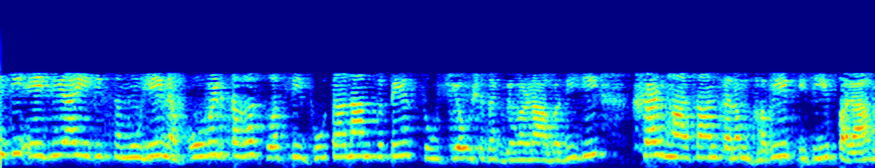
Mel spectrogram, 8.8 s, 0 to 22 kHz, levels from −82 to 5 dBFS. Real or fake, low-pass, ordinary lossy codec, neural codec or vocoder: real; 3.6 kHz; AAC, 16 kbps; none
